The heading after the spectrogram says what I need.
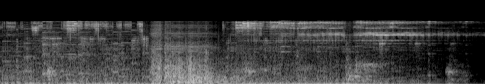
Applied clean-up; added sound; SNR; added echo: neural separator model SepFormer DNS4.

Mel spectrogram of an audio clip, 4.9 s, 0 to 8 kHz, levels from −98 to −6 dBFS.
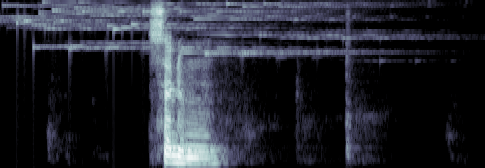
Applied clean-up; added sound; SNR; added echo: none; Chime; 18 dB; none.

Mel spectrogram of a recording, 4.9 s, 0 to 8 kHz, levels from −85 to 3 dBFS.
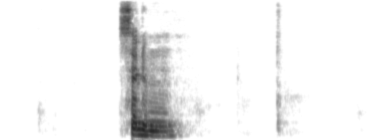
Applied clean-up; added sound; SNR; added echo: none; none; none; none.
